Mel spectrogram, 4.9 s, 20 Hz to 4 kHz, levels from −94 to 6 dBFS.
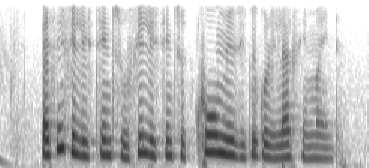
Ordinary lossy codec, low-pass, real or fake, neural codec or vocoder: none; 3.6 kHz; real; none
